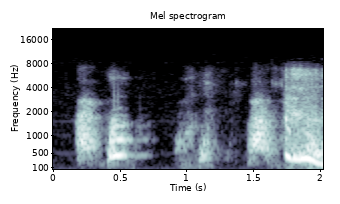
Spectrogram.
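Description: Several dogs bark loudly and close by in a quick run of sharp barks and yips, ending in a drawn-out howling bark.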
